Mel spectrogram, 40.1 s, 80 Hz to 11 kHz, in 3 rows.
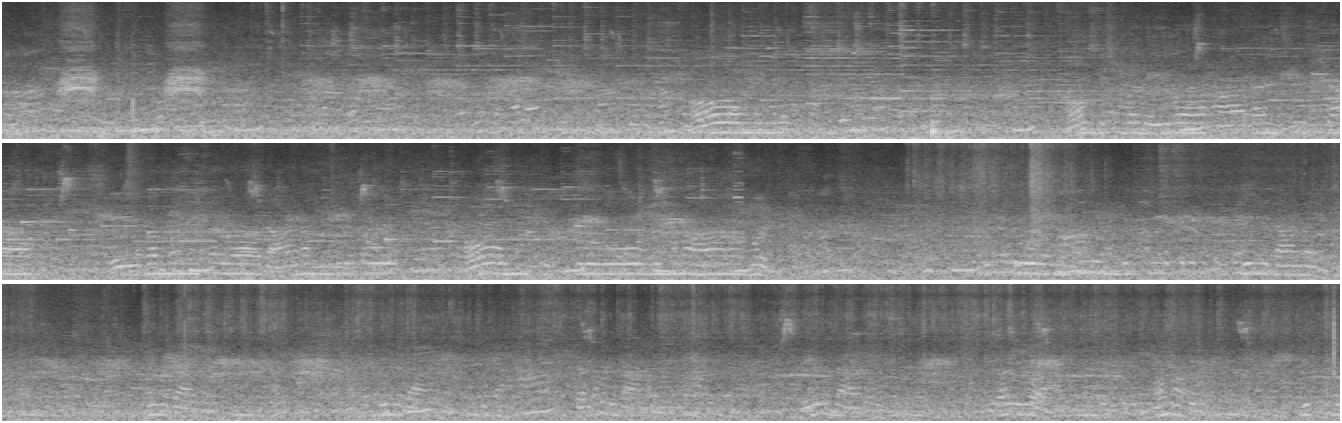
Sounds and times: Brahmins at work 19.3 - 40.1

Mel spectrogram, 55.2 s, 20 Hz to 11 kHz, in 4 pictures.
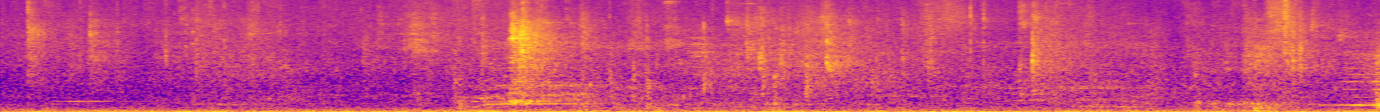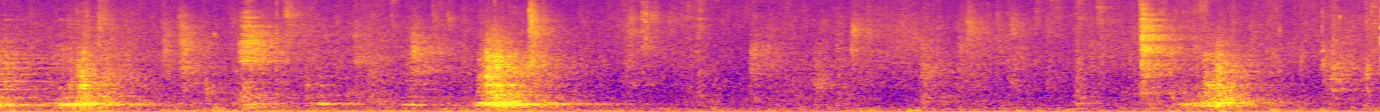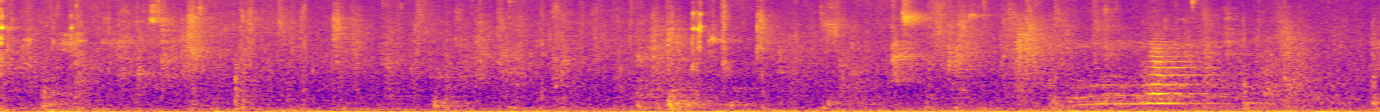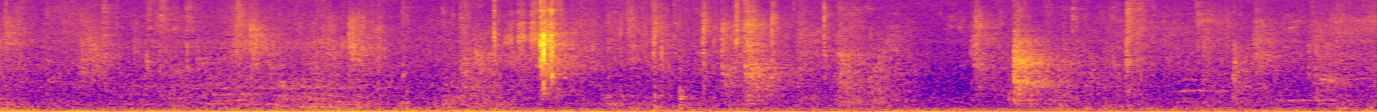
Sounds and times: chairs 12.0 - 20.4

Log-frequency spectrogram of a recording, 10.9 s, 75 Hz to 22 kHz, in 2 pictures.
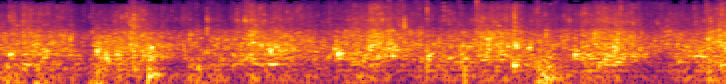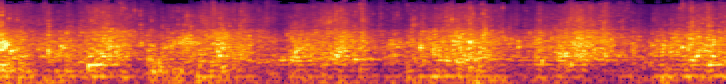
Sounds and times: boats 0.0 - 10.8
cross a tunnel with few water 0.0 - 10.8
swimming in a deep cold 4 meters deep water 0.0 - 10.8

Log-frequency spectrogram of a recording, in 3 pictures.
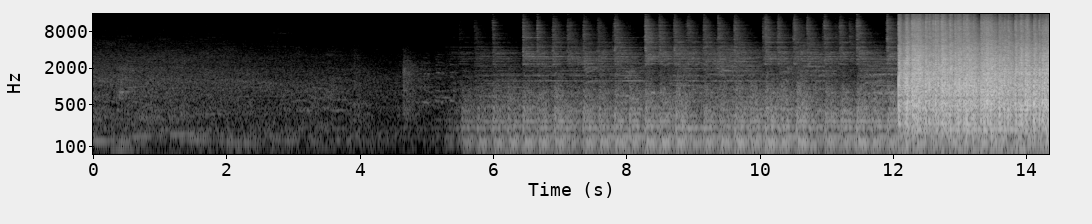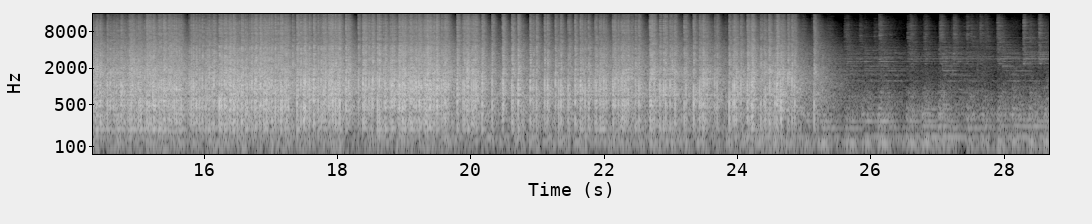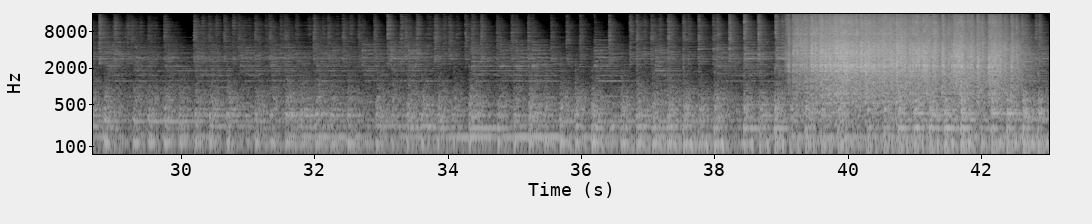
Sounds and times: drums 5.5 - 43.0
Firecrackers 12.0 - 26.8
Firecrackers 38.9 - 43.0

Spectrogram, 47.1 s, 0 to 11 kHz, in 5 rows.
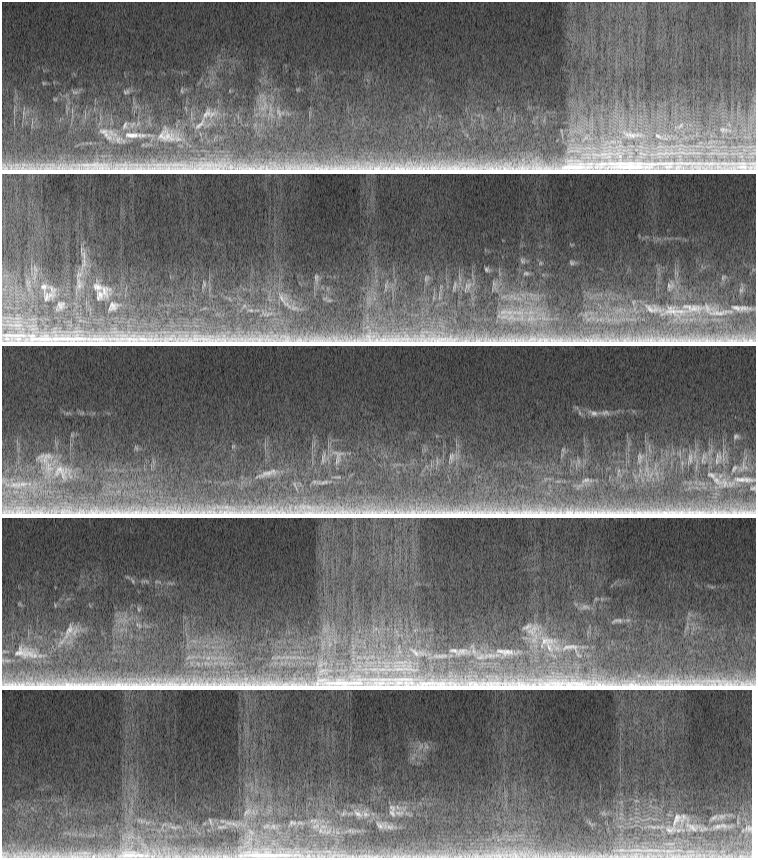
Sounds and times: birds 5.2 - 47.0
bees 7.0 - 12.9
bees 32.2 - 35.8
bees 39.2 - 40.0
bees 40.6 - 42.0
bees 45.3 - 47.0

